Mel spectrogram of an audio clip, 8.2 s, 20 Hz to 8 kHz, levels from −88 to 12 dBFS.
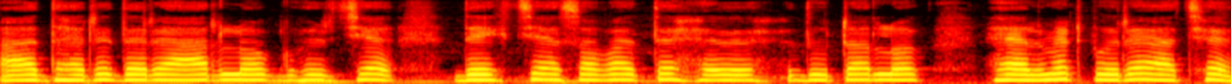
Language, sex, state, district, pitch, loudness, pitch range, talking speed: Bengali, female, West Bengal, Purulia, 185 Hz, -15 LUFS, 180-195 Hz, 110 wpm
